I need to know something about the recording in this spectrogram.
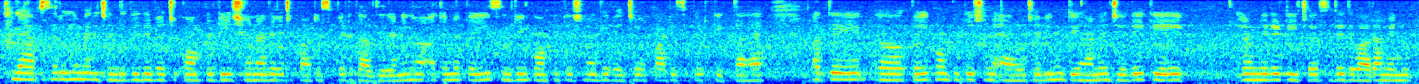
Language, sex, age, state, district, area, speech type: Punjabi, female, 18-30, Punjab, Muktsar, rural, spontaneous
